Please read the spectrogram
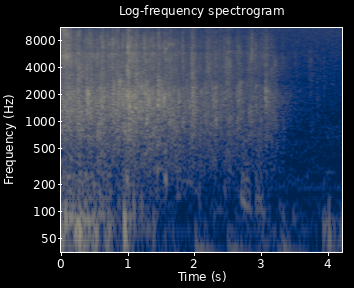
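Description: Conference audience laughing with some clapping, which dies away about three seconds in.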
